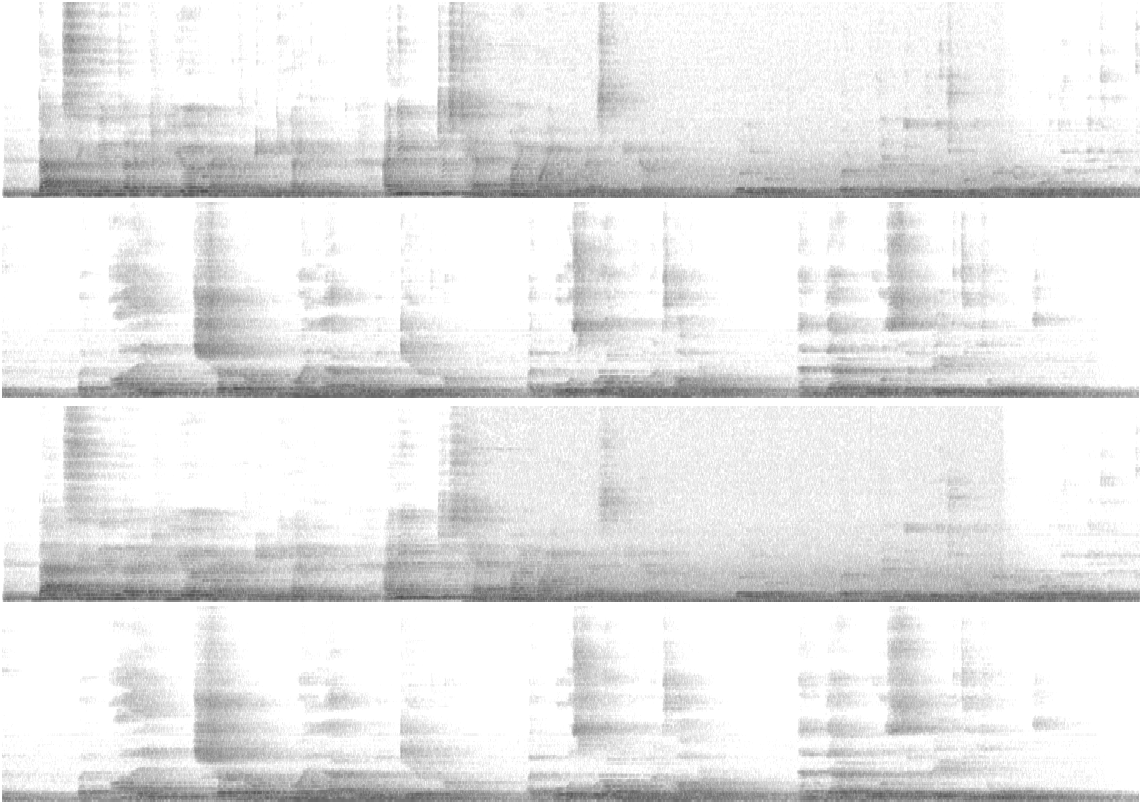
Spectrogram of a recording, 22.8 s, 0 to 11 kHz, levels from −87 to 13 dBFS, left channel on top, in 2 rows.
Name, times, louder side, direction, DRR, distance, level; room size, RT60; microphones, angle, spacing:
voice 1, 0.3-3.3 3.6-6.5, equal, 50° left, -3 dB, 1.1 m, -28 dB
sound 1, 4.6-10.0, right 1 dB, 20° right, 0.7 m, -37 dB
voice 2, 7.3-8.0 8.4-11.3 12.1-16.0 16.6-18.7 19.3-21.6, left 1 dB, 20° left, -5 dB, 1.7 m, -31 dB
9.6 x 7.7 x 4.8 m, 2.3 s
head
